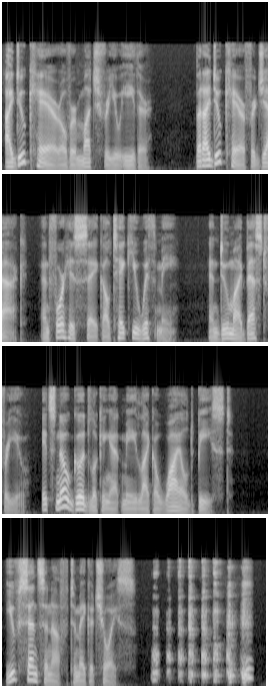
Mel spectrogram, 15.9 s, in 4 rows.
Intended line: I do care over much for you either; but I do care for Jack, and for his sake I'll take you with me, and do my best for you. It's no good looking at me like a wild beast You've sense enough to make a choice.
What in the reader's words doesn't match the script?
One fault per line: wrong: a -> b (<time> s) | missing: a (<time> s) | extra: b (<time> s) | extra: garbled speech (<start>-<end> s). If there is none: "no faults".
no faults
